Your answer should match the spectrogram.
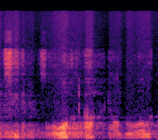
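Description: Hell Box ghost box app sweeping through a reversed-speech sound bank, played through a Bluetooth speaker. It gives short, choppy snatches of garbled backwards voice with small gaps between them.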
